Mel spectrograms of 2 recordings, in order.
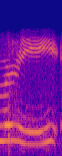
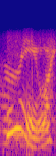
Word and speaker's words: Marie: This is Dani Marie, and I'm calling from Los Angeles, California.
